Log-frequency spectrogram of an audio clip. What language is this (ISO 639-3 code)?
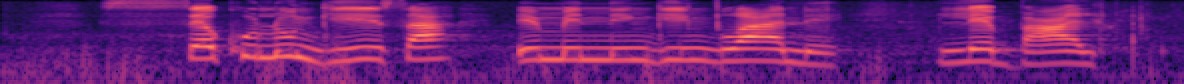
ssw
